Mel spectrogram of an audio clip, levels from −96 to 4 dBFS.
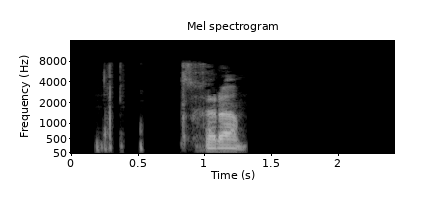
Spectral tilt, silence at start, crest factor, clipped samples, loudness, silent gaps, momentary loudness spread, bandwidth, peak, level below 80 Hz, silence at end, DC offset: -5.5 dB/octave; 0.25 s; 24 dB; under 0.1%; -29 LUFS; 0.32-0.81 s; 21 LU; 8 kHz; -12 dBFS; -70 dBFS; 1.1 s; under 0.1%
